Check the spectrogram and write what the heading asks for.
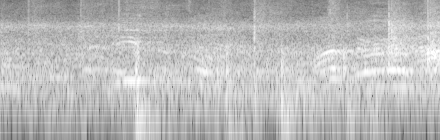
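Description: Two dull thuds a little under a second apart, kickboxing strikes landing on a fighter in the ring, with crowd voices around them.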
